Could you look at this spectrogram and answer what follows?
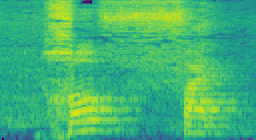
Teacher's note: Kho itu kita keluarkan suaranya dari tenggorokan bagian atas. Jadi seolah-olah ada yang bergerak, ada yang berjalan atau suara ngorok ya.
